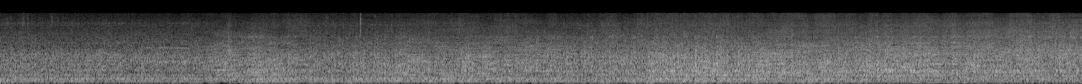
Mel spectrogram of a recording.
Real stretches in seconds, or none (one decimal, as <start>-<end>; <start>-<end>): 0.0-2.0; 3.1-4.0; 5.6-7.5; 8.5-8.9; 10.1-10.8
